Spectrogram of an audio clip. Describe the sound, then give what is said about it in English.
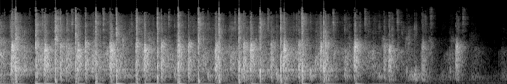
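Applause for the Timbers: dense, steady clapping from an audience holds strong for several seconds, then thins out and fades away at the end. “Let's hear it for the Timbers.”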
